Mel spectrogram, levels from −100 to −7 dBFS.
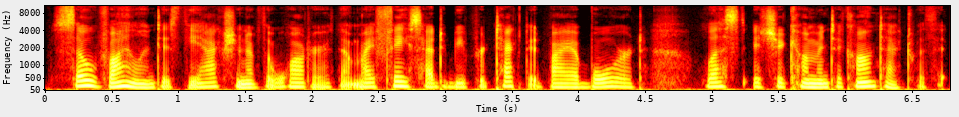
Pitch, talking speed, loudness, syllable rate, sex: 160 Hz, 230 wpm, -19 LUFS, 5.4 syllables/s, female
